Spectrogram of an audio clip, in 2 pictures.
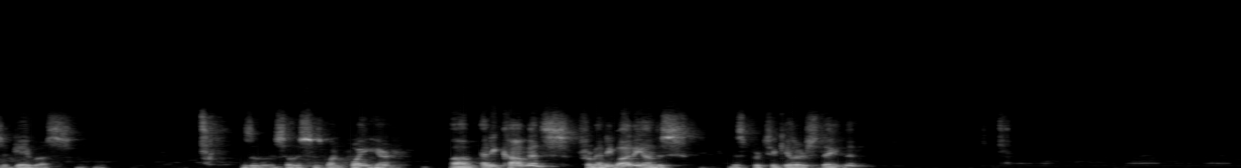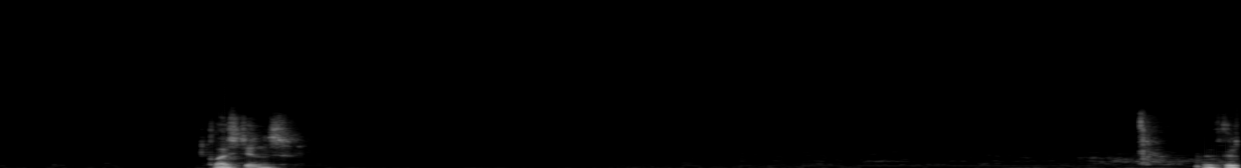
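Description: An elderly man speaks calmly through an online call, with long pauses.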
